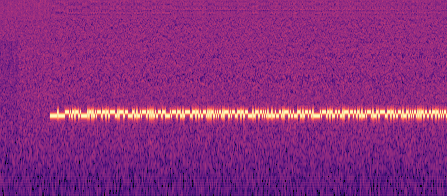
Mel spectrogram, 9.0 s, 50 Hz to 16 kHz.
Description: RTTY (50 baud, 170 Hz shift), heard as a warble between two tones, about 2050 Hz centre. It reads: DE TEMPERAMENT ASSEZ MARQUE, ELLE PEUT AUSSI …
